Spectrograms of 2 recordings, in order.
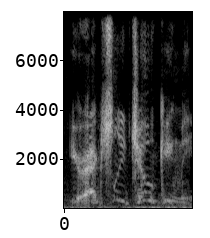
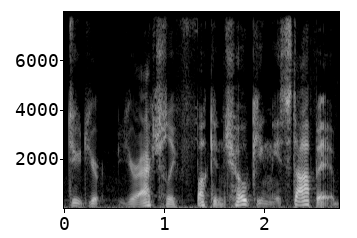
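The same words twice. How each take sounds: First: Choked, airless whisper squeezed out high; imitating being choked, barely any voice; strangled whisper. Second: Said in the usual way. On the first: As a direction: gasp the words out as if a hand is on your throat. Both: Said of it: "But it was more like".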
